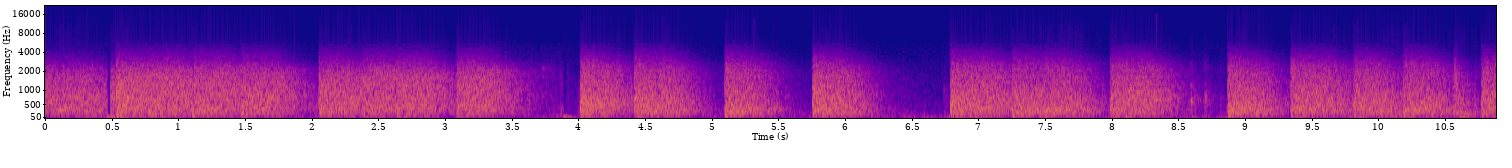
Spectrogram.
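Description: A string of handgun shots, about a dozen at uneven intervals, each a sharp crack that dies away in a short echoing tail.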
